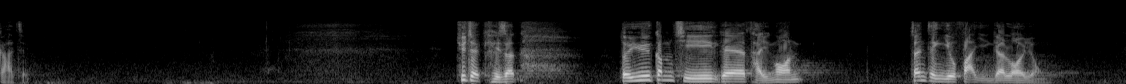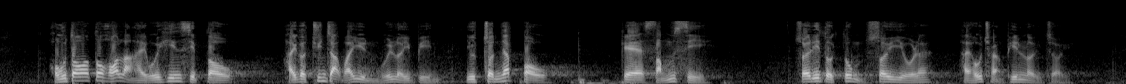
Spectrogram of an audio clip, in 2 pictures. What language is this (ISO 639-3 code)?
yue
